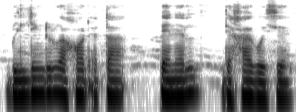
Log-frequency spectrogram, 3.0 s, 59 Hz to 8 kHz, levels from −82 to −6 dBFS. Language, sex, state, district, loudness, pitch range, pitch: Assamese, male, Assam, Kamrup Metropolitan, -15 LUFS, 115-130 Hz, 120 Hz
